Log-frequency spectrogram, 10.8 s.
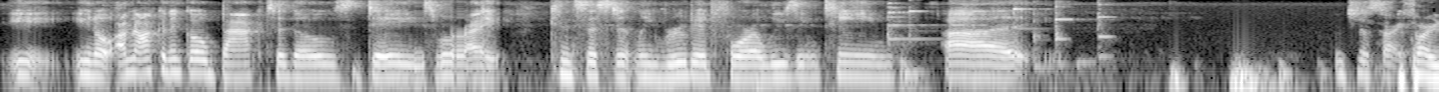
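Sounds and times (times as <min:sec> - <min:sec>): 
speech: 0:00.0 - 0:08.0, 0:10.1 - 0:10.7
timer going off: 0:06.6 - 0:08.4.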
